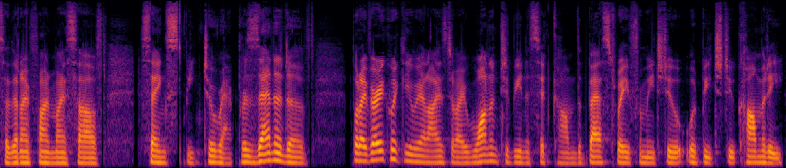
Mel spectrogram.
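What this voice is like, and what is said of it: Irish accent. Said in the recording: “can't understand my Irish accent”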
